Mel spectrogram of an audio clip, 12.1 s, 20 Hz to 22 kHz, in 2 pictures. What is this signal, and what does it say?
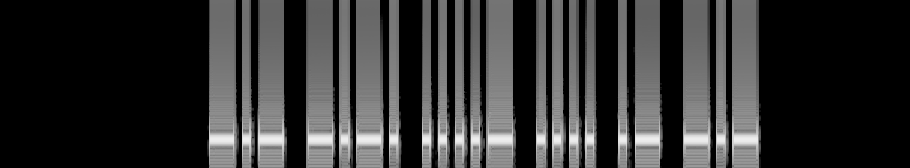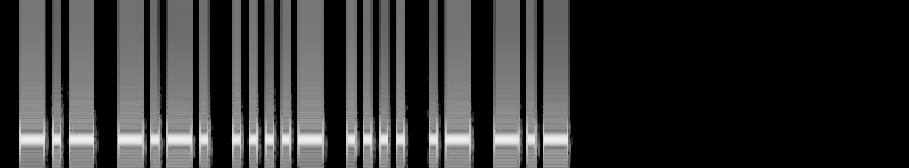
Morse code, heard as a keyed tone, about 22 wpm, 700 Hz. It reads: KC4HAK KC4HAK
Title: USA Call Signs - 6 Characters - Repeated 2x - 22wpm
